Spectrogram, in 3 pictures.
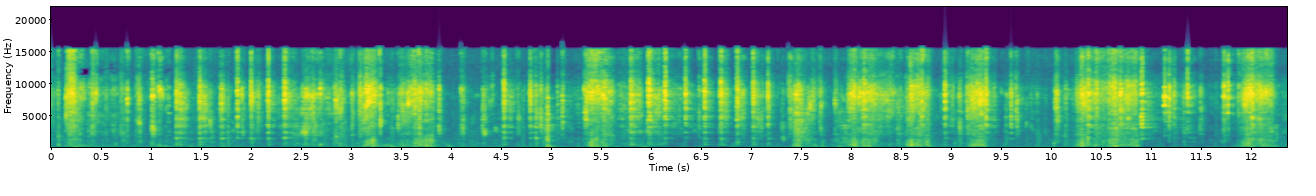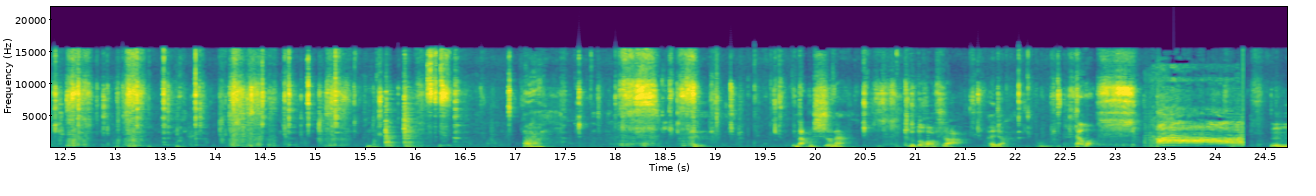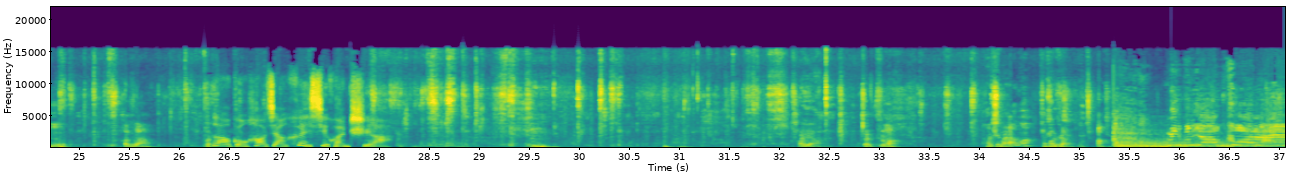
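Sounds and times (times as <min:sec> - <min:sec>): utensils scraping against dishes: 0:00.0 - 0:16.6.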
